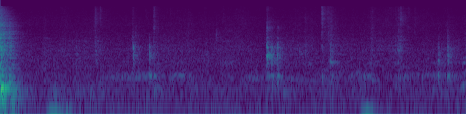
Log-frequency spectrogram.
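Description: A clear plastic container knocked and handled over a cooking pot while thick herb marinade is emptied out of it: one sharp knock at the start, then a scatter of faint light ticks.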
